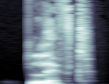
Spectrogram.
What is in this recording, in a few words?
"lift", British English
